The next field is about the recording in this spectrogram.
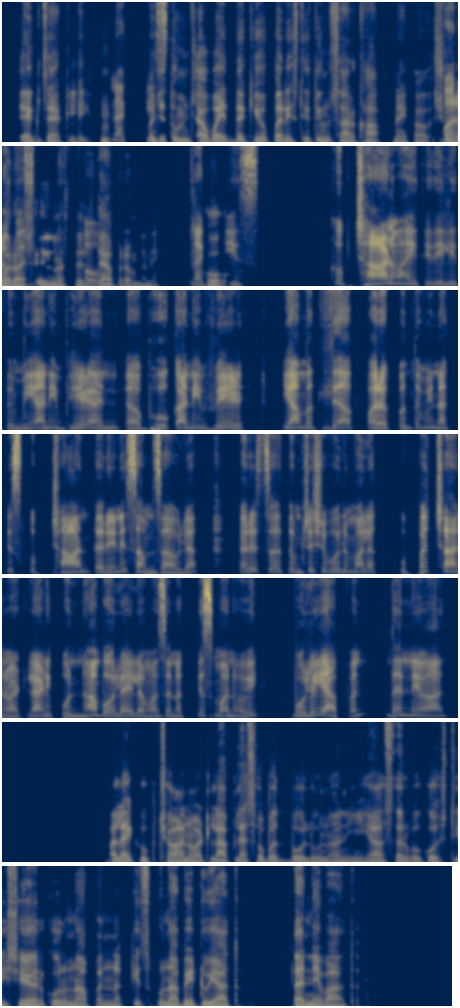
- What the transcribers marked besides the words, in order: in English: "एक्झॅक्टली"; in English: "शुगर"; in English: "शेअर"
- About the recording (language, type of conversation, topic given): Marathi, podcast, भूक आणि जेवणाची ठरलेली वेळ यांतला फरक तुम्ही कसा ओळखता?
